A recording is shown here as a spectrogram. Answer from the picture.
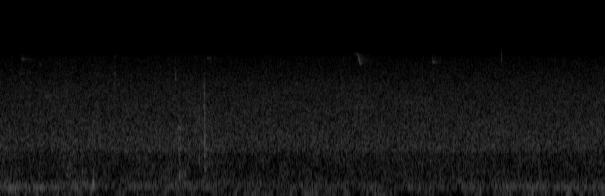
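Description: Steady, even hiss of outdoor ambience, with a few faint light clicks about two seconds in and two brief, high bird chirps later on.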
